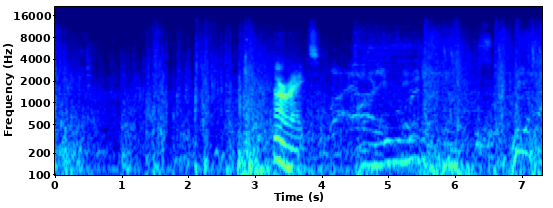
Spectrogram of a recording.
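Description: Magic blasts and weapon hits crackle and thud in a busy fight.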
